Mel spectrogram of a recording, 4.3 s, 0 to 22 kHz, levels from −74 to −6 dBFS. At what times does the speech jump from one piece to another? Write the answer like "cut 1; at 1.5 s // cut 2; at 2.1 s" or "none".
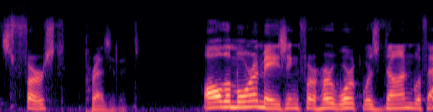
cut 1; at 2.0 s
